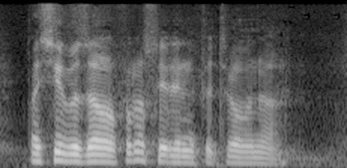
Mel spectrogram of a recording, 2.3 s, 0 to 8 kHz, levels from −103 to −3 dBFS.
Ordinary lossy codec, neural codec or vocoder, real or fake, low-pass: none; codec, 16 kHz, 1.1 kbps, Voila-Tokenizer; fake; none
